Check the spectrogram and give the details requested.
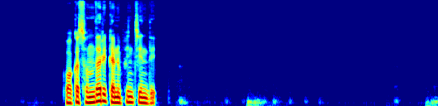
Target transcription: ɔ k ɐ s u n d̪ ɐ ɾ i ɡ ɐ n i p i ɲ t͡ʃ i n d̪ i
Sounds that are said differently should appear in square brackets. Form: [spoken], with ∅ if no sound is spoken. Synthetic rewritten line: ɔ k ɐ s u n d̪ ɐ ɾ i [k] ɐ n i p i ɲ t͡ʃ i n d̪ i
